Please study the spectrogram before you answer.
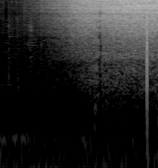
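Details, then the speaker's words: Picnic gas stove after refitting the counter-clockwise threaded fitting: soft hiss swells as the valve opens; gas flows freely. "แล้วเราก็ขันให้แน่นขันให้แน่นเสร็จลองเปิดดูจะมีเสียงซ่าแก๊สออก"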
